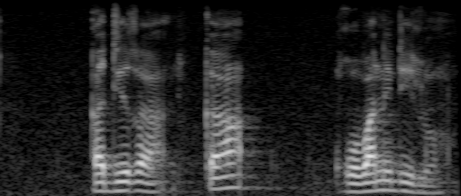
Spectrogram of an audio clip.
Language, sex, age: Northern Sotho, male, 23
